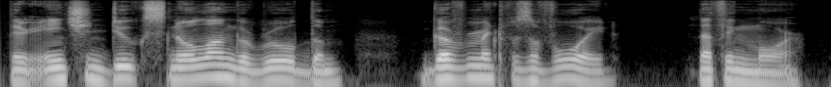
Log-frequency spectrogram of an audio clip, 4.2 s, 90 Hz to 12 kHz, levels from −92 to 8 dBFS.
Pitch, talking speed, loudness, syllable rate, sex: 125 Hz, 175 wpm, -19 LUFS, 6.0 syllables/s, male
